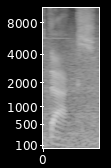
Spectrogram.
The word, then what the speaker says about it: Dax: My name is Dax. – How do you spell it? – D-A-X.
